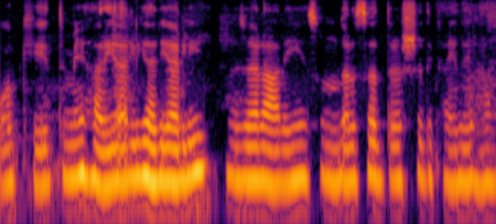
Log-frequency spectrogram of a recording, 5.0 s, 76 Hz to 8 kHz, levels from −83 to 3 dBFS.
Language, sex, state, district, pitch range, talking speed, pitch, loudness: Hindi, female, Maharashtra, Aurangabad, 180-200 Hz, 195 wpm, 190 Hz, -17 LUFS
